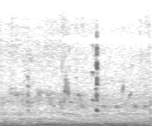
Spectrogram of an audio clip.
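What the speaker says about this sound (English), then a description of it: "Look at these birds just eating through the rice fields." Birds feeding in rice fields give faint, scattered chirps and calls against a steady outdoor background hum, with one sharper call standing out near the end and no talking.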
